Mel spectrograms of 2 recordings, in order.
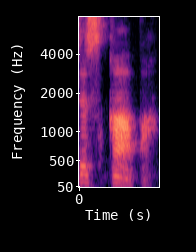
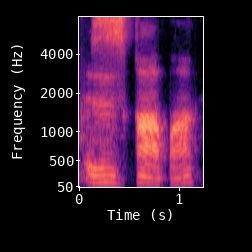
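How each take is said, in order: First: The word begins with an S sound. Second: The word begins with a Z sound. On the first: The speaker calls it right. "it's Scapa" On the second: The speaker calls it wrong. "the sounds of Scapa is not Zqapa"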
